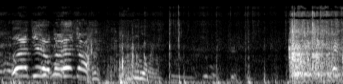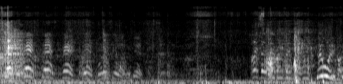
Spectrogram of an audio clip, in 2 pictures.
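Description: People shouting in raised, high-pitched voices. A loud, sudden noisy burst lasting about a second comes about four seconds in.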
